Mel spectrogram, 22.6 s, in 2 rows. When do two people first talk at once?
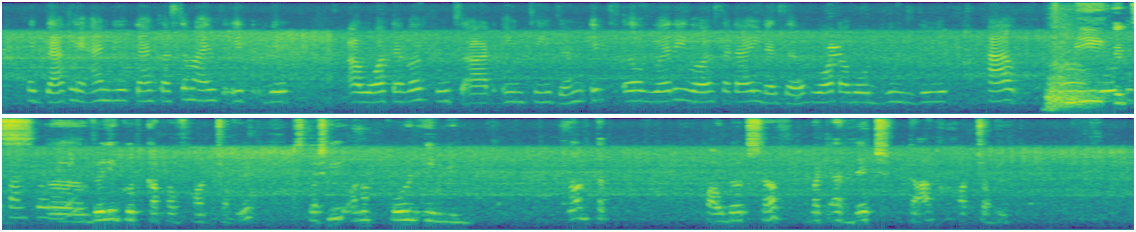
10.6 s

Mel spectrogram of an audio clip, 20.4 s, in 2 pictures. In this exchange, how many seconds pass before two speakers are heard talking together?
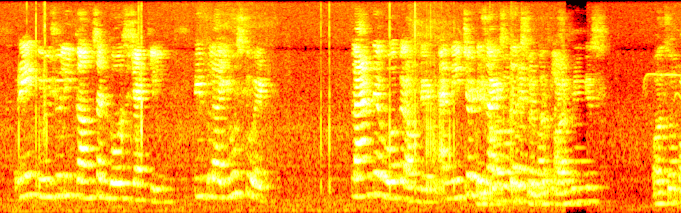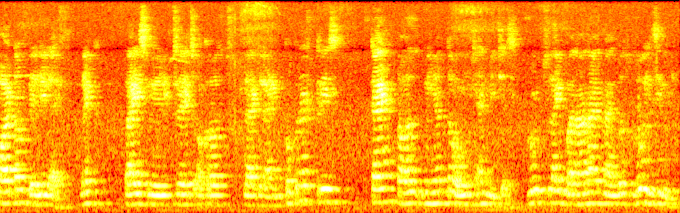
7.1 s

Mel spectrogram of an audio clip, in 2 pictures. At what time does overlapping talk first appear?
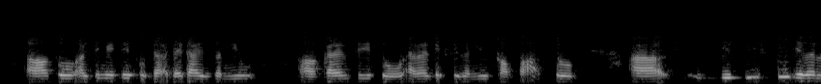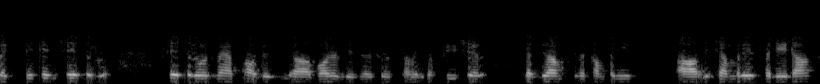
none

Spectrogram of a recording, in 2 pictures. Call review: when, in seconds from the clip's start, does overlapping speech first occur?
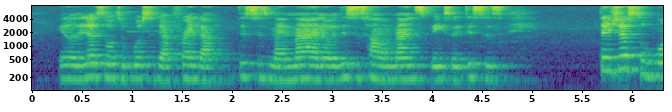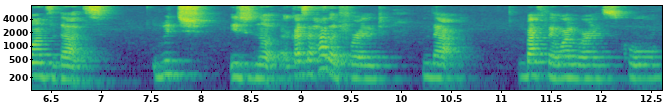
none

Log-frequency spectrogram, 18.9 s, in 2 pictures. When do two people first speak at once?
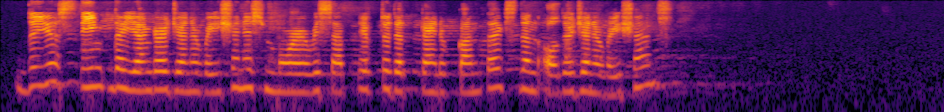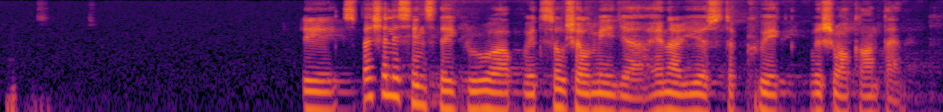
none

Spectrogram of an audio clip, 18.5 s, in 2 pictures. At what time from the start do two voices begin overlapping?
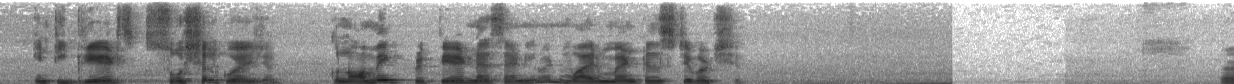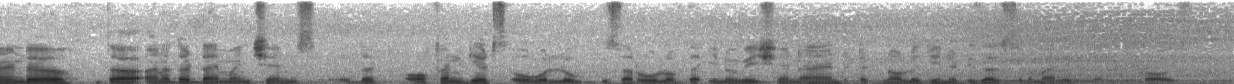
none

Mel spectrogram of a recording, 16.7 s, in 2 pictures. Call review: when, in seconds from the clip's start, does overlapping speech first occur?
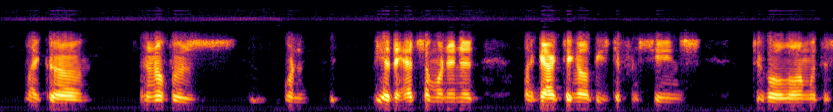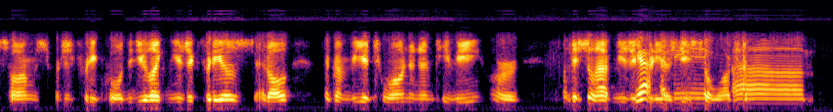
14.6 s

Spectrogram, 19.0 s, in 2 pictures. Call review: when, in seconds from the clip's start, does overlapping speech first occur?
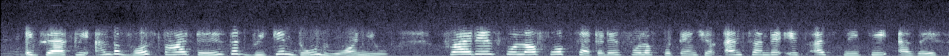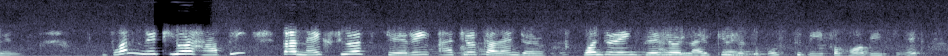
15.8 s

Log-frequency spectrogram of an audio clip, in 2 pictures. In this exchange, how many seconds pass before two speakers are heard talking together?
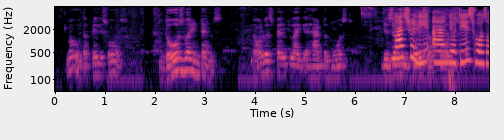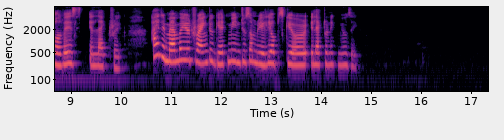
6.7 s

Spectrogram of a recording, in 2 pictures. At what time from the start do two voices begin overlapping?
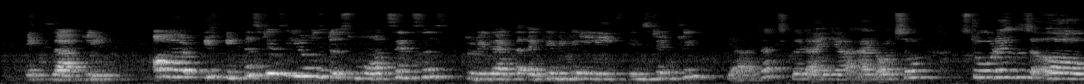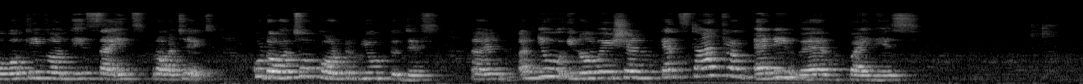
none

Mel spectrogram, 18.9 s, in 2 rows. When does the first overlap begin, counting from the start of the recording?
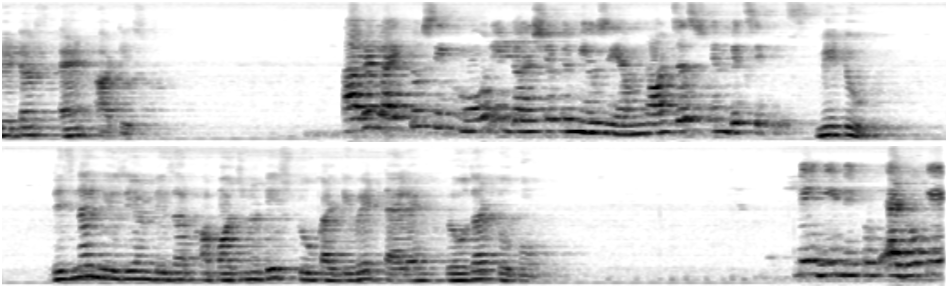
none

